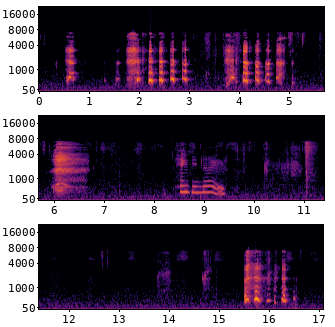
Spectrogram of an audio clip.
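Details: Rottweiler puppy with hiccups: repeated short, sharp hiccup sounds in small clusters with quiet gaps between them.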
